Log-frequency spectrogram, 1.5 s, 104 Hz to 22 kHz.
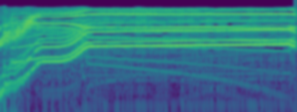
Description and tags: A Casio CZ-101, abused to produce interesting sounding sounds and noises
casio, crunchy, cz, cz101, glitch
